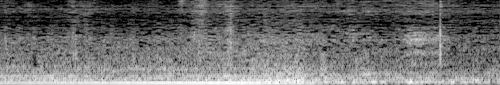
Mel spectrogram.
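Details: Polytron twin-tub washing machine after repairing the wash motor (dinamo) that would not turn the pulsator, tested via wash timer: smooth, even low motor hum with no knocks or grinding before winding down; normal wash motor run.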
